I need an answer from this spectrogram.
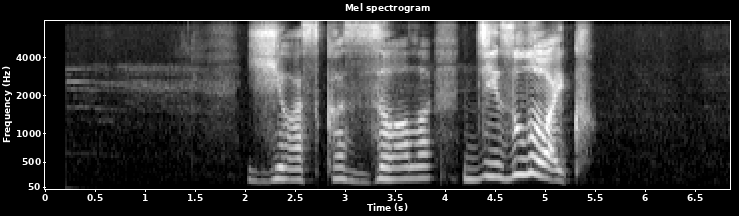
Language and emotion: Russian, angry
